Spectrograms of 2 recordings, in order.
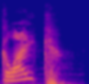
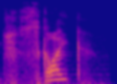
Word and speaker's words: Schleich: I think this is pronounced Sklike. S-C-H-L-E-I-C-H. Sklike.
